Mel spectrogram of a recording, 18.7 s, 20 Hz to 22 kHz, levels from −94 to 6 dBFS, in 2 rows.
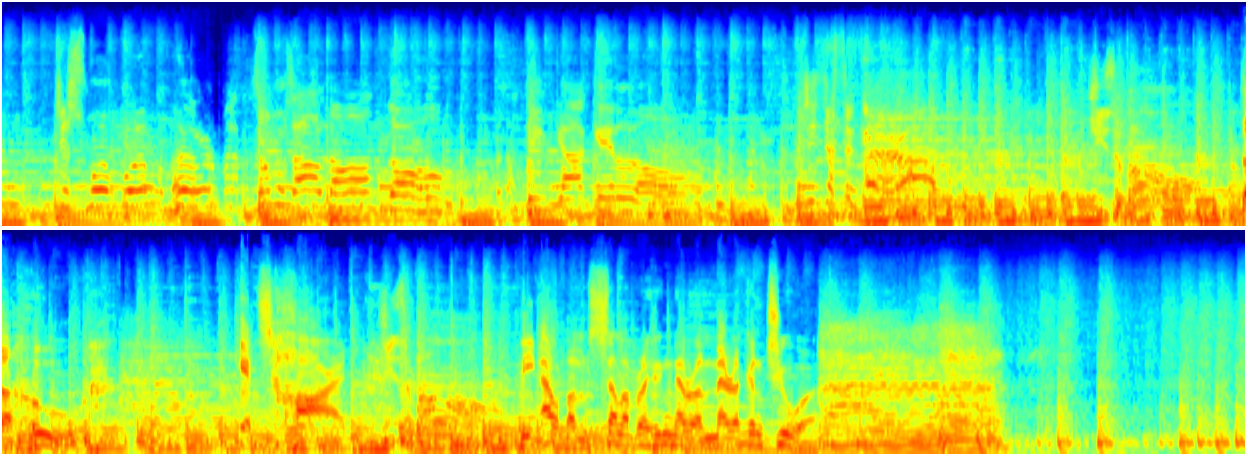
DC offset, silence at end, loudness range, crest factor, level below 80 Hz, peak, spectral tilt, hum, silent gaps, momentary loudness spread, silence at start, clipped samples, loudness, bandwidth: under 0.1%; 0 s; 4 LU; 14 dB; -26 dBFS; 0 dBFS; -6 dB/octave; none; none; 8 LU; 0 s; under 0.1%; -15 LUFS; 15.5 kHz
